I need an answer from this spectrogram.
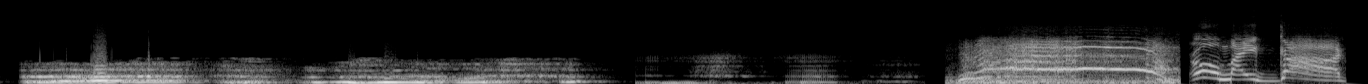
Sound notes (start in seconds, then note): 0.2 creature growls; 9.5 creature roars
